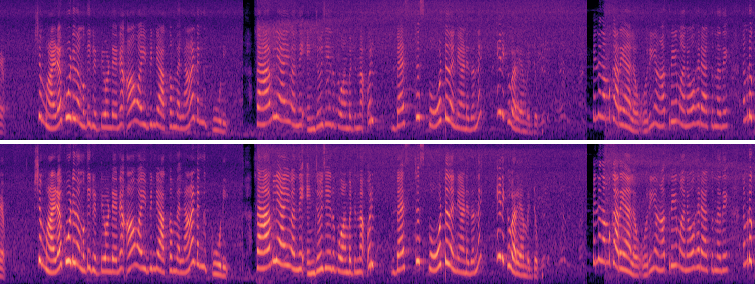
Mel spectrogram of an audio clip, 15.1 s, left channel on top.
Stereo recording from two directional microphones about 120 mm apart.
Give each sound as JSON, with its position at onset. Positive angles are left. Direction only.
{"t": 0.8, "sound": "a woman's voice", "side_deg": -45}
{"t": 5.1, "sound": "speech", "side_deg": -45}
{"t": 7.9, "sound": "a woman's voice", "side_deg": -35}
{"t": 9.9, "sound": "speech", "side_deg": -85}
{"t": 11.9, "sound": "a sound", "side_deg": -45}
{"t": 12.7, "sound": "speech", "side_deg": -25}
